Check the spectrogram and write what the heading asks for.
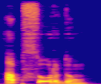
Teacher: dizemos absurdum como paroxítona porque a penúltima sílaba sur é pesada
